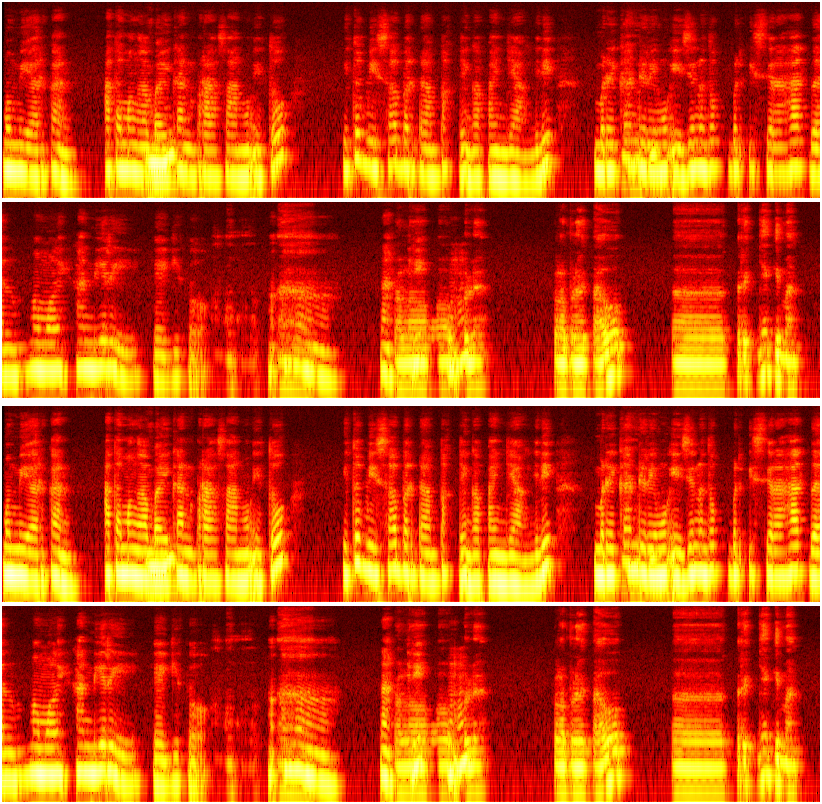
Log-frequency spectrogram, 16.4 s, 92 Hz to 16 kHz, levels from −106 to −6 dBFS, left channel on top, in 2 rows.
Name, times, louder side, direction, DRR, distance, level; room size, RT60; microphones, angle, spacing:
voice 1, 0.0-0.8 1.1-2.8 3.5-10.2 11.0-11.5 12.0-12.9, right 4 dB, 60° right, 0.4 m, -25 dB
voice 2, 1.4-1.7 6.2-6.4 10.4-10.5 10.9-11.3 12.1-13.0 13.7-14.4 14.9-16.1, left 2 dB, 10° right, 0.7 m, -28 dB
3.3 x 2.2 x 3.3 m
head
